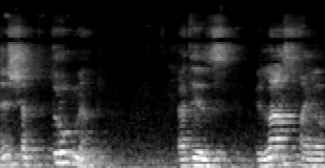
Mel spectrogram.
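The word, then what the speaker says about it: शत्रुघ्न: Shatrugna, some people say Shatruhan. Shatruhan is, the correct pronunciation is Shatrugna.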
